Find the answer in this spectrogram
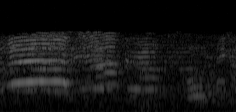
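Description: Faint, distant human voices: one held, high-pitched call lasting about half a second at the start, followed by a few fainter calls.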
